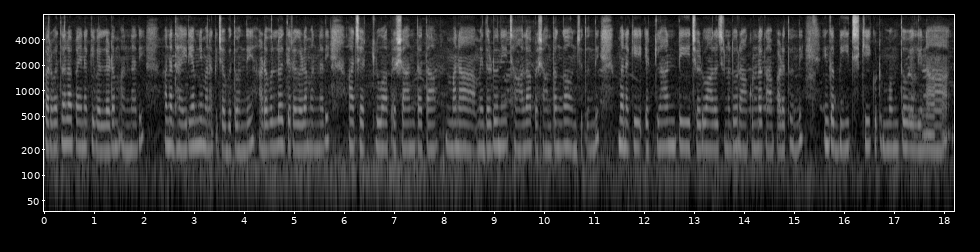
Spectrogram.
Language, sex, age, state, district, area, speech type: Telugu, female, 18-30, Telangana, Suryapet, urban, spontaneous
